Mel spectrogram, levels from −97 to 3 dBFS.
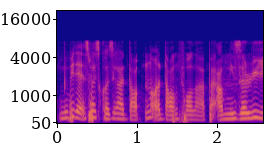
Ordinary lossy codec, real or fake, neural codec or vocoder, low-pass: none; real; none; 7.2 kHz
